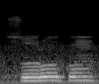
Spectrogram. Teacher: صاد پہ سیٹی کی آواز بھی ہونی چاہیے، تھوڑا موٹا بھی ہونا چاہیے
